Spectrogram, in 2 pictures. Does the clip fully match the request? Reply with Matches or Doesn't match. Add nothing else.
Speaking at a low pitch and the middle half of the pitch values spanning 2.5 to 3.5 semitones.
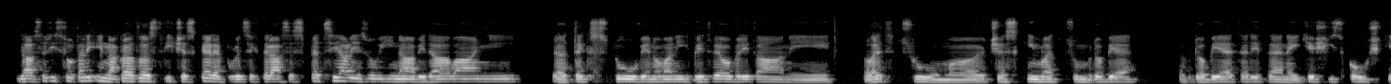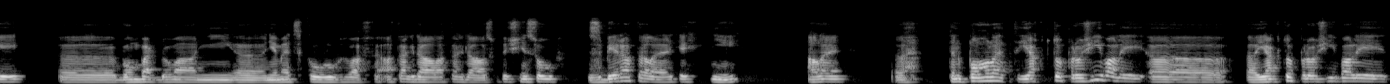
Matches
